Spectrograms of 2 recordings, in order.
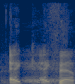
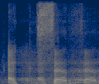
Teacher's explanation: huruf tha pada makhrajnya di hujung lidah.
